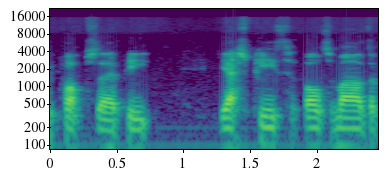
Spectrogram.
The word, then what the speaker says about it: Woltemade: Yes, Pete, Woltemade, the pronunciation back on point.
